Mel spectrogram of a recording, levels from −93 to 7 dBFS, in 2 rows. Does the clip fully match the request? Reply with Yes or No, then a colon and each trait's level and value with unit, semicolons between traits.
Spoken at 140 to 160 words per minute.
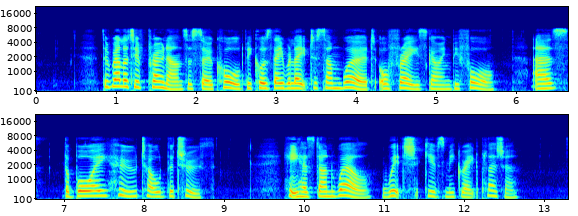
Yes: average, 145 wpm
